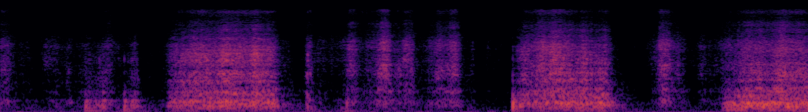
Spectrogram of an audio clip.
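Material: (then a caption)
Cardboard. A hand draws blue chalk in strokes across the flat top of a brown kraft cardboard box. Each stroke is a dry, scratchy rub with a bright hiss, separated by brief quieter pauses over a faint low hum.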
